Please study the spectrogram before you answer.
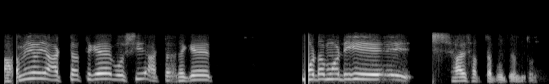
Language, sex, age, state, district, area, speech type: Bengali, male, 45-60, West Bengal, Hooghly, rural, conversation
